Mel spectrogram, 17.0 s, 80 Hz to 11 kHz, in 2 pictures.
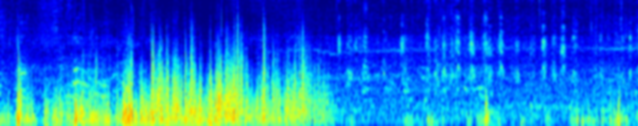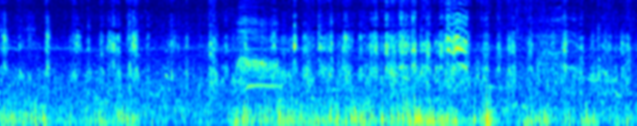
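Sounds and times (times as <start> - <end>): waterfowl honking and calling: 4.5 - 17.0.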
